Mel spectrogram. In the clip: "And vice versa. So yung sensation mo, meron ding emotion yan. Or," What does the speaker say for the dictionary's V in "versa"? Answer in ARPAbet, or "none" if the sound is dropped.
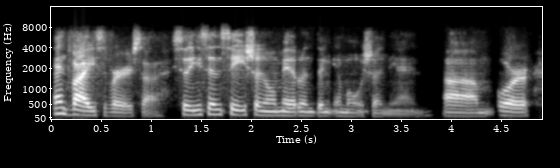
V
